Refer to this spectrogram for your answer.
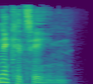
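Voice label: "nicotine", British English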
